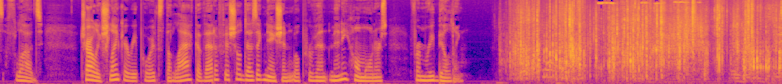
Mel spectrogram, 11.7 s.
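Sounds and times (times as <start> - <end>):
speech: 0.0 - 7.7
ice crunching underfoot outside: 7.4 - 11.7.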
